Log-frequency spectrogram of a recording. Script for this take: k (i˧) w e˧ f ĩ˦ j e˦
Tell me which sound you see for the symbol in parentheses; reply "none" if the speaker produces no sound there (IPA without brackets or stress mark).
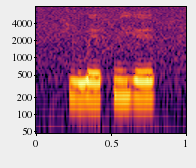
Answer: i˧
